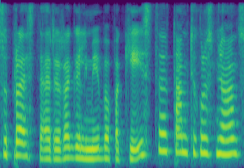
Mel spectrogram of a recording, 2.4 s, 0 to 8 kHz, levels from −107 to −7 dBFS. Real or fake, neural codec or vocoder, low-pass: real; none; 7.2 kHz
